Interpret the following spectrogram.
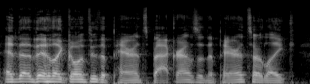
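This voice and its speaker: A man's voice: fairly low pitch, fairly quick, a bit bright. A man in casual comedic chat as a podcast co-host, joking, sarcastic and free with swearing.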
